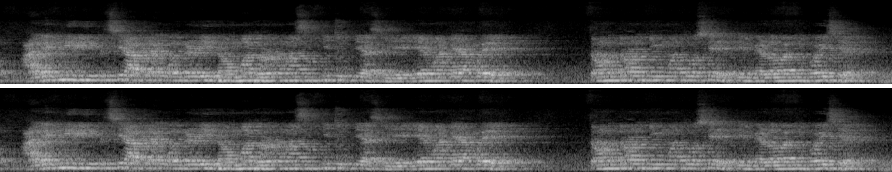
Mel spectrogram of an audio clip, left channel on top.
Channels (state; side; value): identical; both; correlation 1.00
